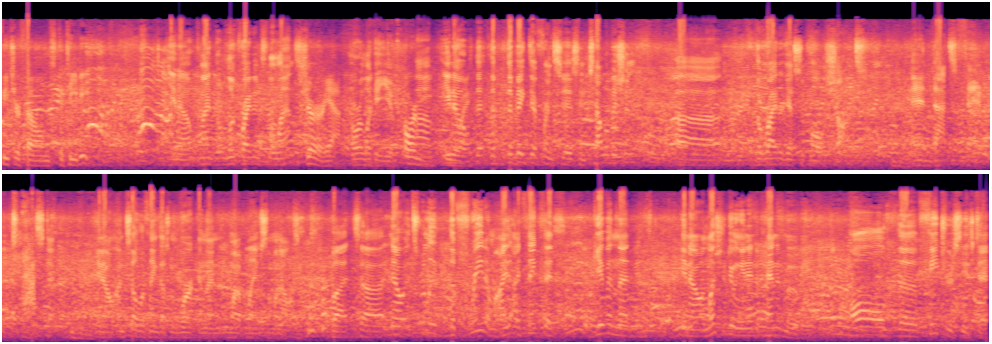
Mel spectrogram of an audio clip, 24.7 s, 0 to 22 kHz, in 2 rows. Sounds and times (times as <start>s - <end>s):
Speech: 0.0s - 1.2s, 2.0s - 24.6s.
